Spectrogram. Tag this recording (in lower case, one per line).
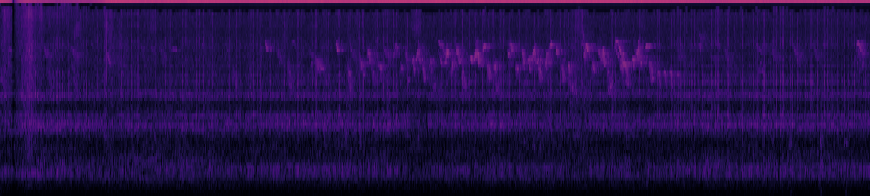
bird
